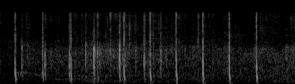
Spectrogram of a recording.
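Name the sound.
audience applause at city council meeting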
